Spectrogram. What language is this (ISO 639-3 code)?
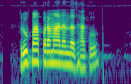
nep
